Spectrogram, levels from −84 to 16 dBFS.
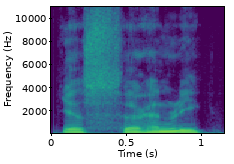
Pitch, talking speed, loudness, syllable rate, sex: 100 Hz, 155 wpm, -13 LUFS, 4.1 syllables/s, male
